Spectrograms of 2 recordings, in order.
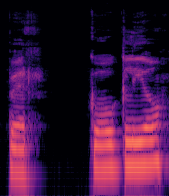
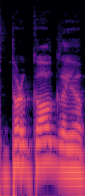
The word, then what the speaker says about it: Bergoglio: It's Bergoglio, but I think the easier way to pronounce it is Bergoglio.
